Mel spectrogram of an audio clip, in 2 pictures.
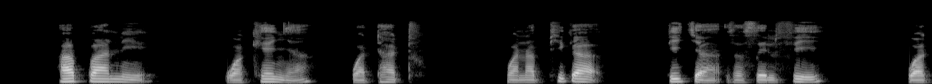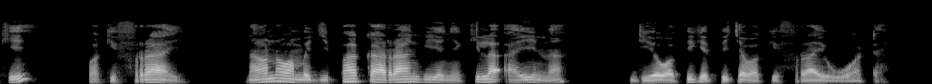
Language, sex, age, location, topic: Swahili, male, 18-24, Kisumu, government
